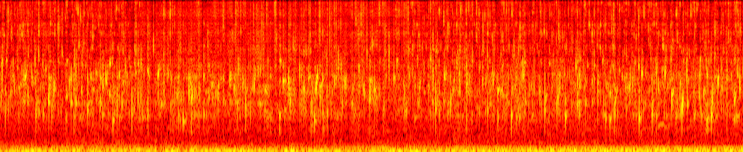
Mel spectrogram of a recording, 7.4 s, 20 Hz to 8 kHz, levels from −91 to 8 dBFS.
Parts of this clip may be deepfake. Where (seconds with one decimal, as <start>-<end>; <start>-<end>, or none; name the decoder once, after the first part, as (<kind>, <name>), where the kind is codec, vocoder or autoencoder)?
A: 1.4-4.1 (codec, DAC)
